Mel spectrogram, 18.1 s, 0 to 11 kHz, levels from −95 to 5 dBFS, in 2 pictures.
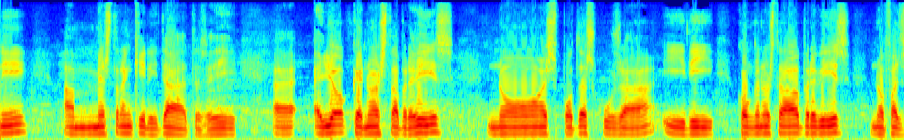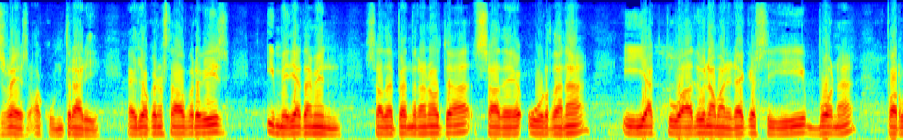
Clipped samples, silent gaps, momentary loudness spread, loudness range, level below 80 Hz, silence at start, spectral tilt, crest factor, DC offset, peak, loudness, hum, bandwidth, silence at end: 2%; none; 8 LU; 2 LU; -46 dBFS; 0 s; -7 dB/octave; 10 dB; 0.8%; 0 dBFS; -11 LUFS; none; 10.5 kHz; 0 s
